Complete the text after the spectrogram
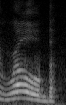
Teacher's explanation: robe also has a voiced B ending it's not rope with an unvoiced P it's robe okay let's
